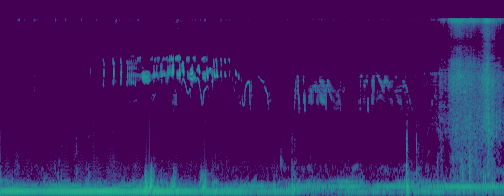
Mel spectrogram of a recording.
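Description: Small birds chirping in a quick twittering run over a steady low wind rumble on the microphone, with a few soft knocks. A rush of wind or rustling grass swells near the end.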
